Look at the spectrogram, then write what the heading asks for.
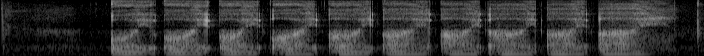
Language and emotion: Russian, neutral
